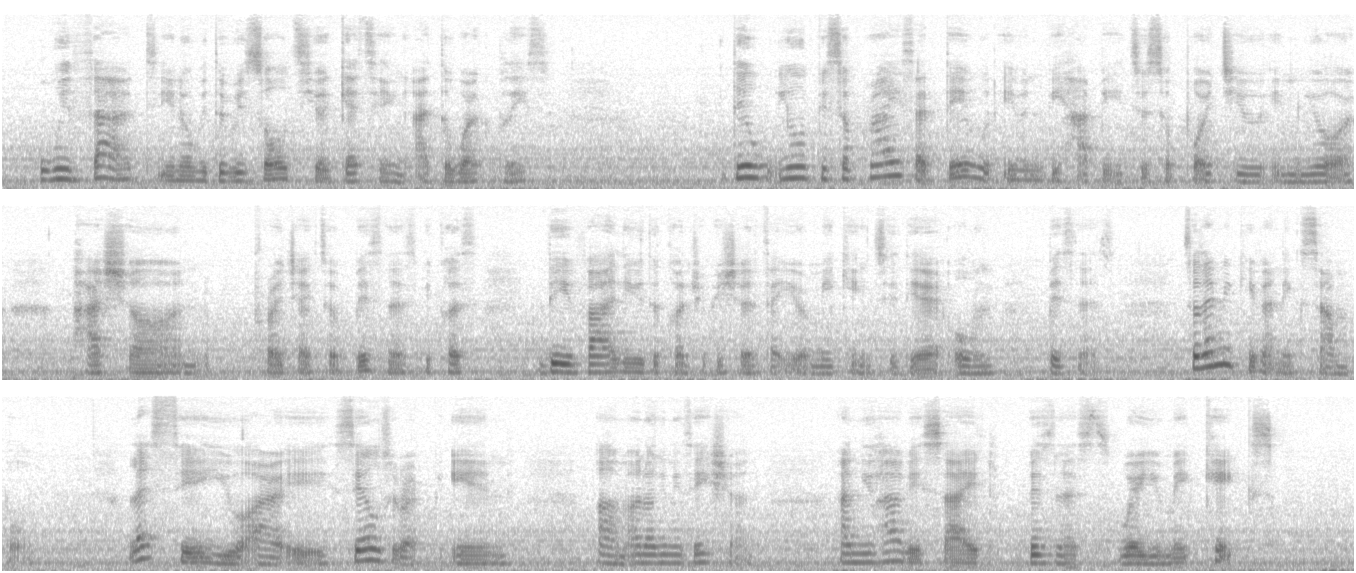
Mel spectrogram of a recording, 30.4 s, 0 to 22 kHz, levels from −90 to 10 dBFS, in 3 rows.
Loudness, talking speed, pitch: -40 LUFS, 140 wpm, 175 Hz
